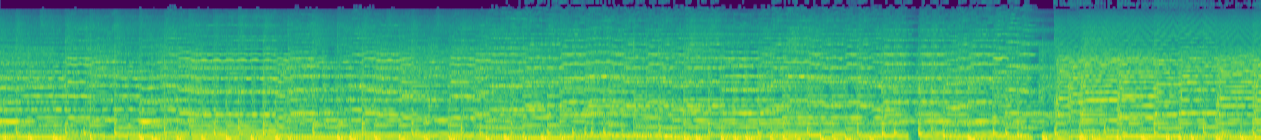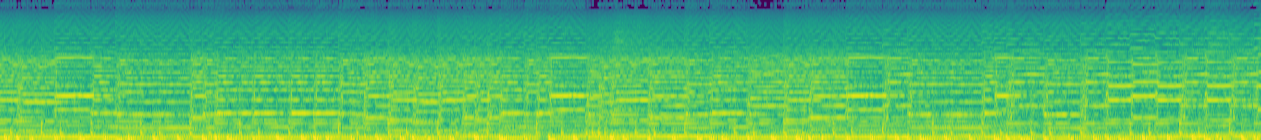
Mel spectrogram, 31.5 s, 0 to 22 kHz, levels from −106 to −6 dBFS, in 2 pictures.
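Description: Nothing technically wrong can be heard anywhere in this audio. There is no moment to mark and no cause to explain.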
